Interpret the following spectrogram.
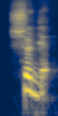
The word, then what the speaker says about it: should: You are not pronouncing this O. You are not pronouncing this L.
